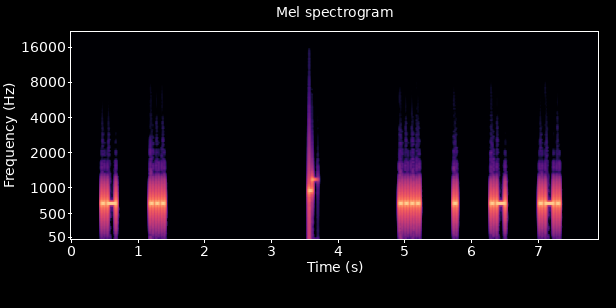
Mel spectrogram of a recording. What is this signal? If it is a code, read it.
Morse code, heard as a keyed tone, about 28 wpm, spaced as for 13 wpm, 700 Hz. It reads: AS HEAR
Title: 4x Character Spacing - Top 500 Words - 28wpm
